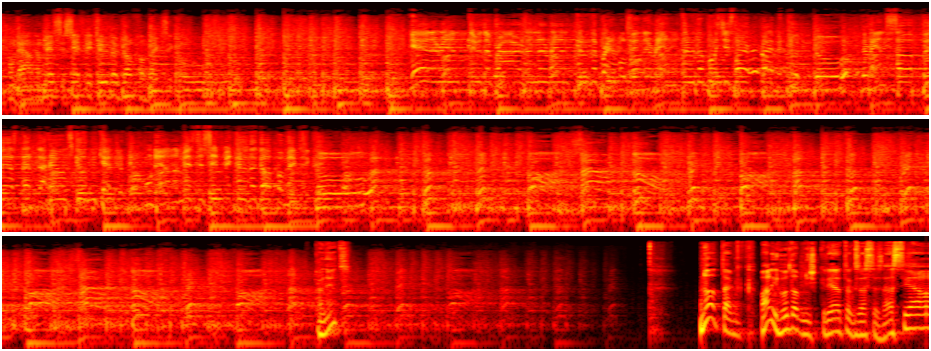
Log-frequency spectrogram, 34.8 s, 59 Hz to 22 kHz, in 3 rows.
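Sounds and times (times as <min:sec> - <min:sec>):
man singing: 0:00.0 - 0:02.8, 0:05.2 - 0:29.8
folk country song: 0:00.0 - 0:27.4
speech: 0:00.3 - 0:03.2, 0:32.2 - 0:34.7.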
